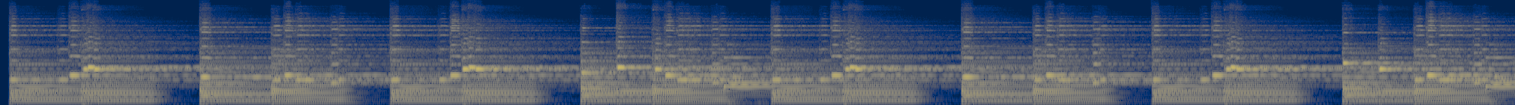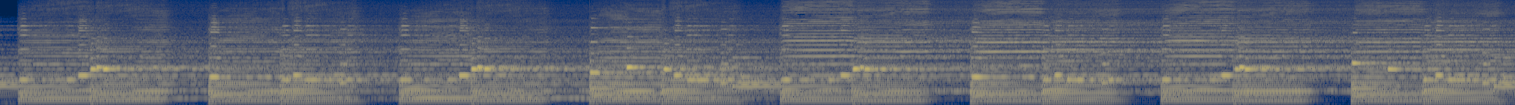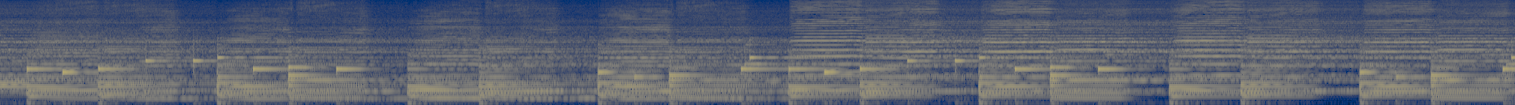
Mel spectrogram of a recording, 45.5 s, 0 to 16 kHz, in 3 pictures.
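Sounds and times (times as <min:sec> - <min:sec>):
flute: 0:00.0 - 0:45.4
piano: 0:00.0 - 0:45.4
strings: 0:00.2 - 0:45.4.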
